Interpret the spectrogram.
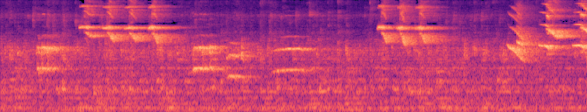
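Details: Blood-breasted flowerpecker singing high, thin notes in short clusters, with sharp chips and brief descending whistles repeated at uneven intervals.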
